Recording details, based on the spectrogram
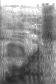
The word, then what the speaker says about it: Maurice: Robin Gibb was harmony and backing vocals, and Maurice Gibb was harmony, backing vocals, and Maurice, or I've heard from their brothers that they actually called him, I think it's pronounced Morris, but it's...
